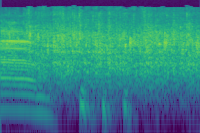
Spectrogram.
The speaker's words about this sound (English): Congratulations. So we'll get you some applause there.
